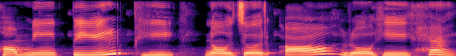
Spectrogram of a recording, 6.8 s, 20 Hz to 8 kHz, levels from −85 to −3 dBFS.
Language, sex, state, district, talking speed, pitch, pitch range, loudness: Hindi, male, Punjab, Fazilka, 60 wpm, 255 Hz, 240-280 Hz, -16 LUFS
